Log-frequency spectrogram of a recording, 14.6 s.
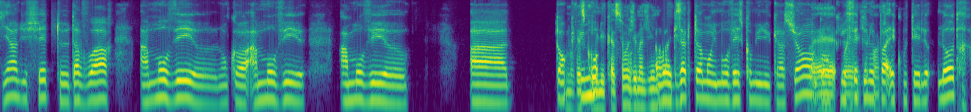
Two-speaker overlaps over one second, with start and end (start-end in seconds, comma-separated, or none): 12.1-13.4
